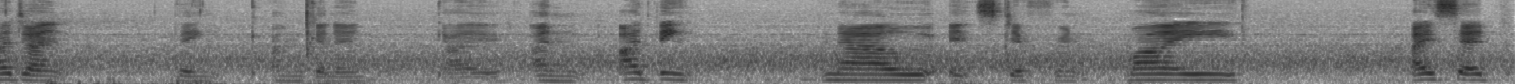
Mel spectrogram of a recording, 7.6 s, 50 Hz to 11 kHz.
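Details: Young woman two years after a stroke at age 18, with Broca's aphasia affecting speech, reading and writing: Broca's aphasia.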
